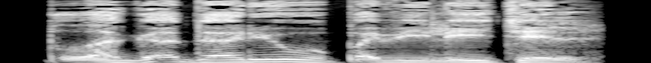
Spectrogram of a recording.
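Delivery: groaning. Narrator reads a messenger thanking the ruler, groaning. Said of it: "простонал Таузак".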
